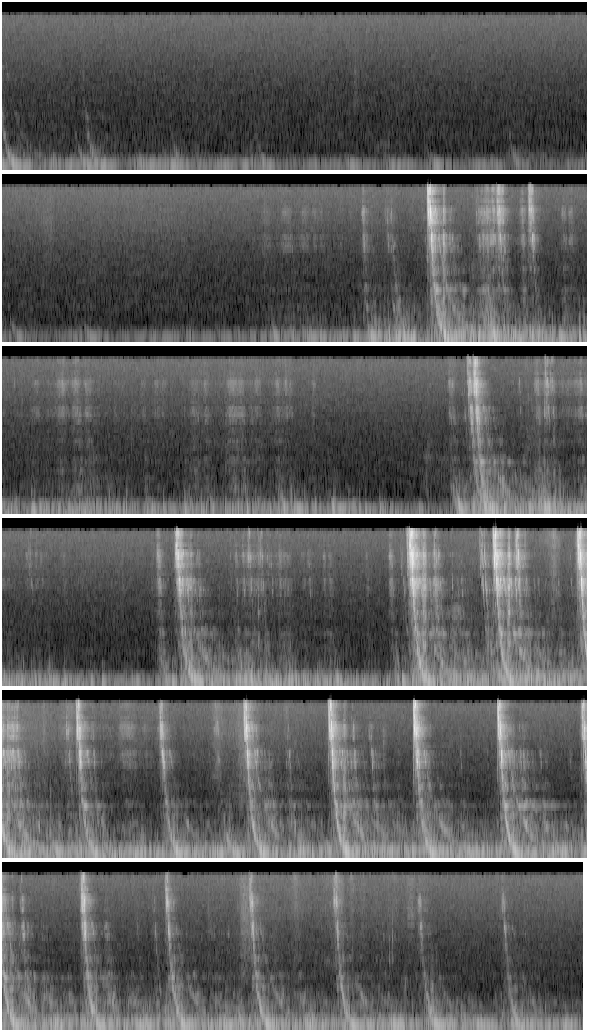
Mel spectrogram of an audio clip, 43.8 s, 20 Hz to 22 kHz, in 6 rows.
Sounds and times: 11.8s Laser Shots 18.2s
20.2s Laser Shots 22.8s
23.8s Laser Shots 26.2s
26.8s Laser Shots 43.6s

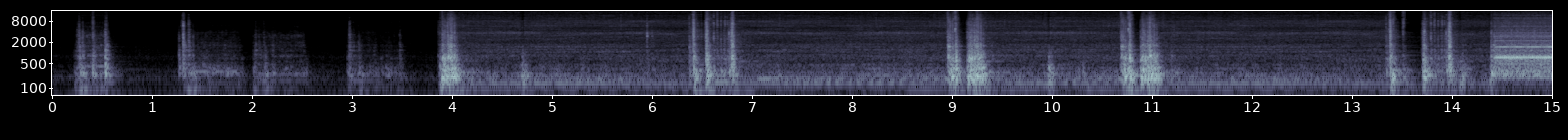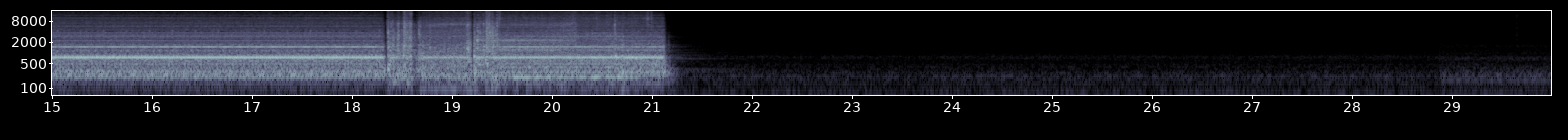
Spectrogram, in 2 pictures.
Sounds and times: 0.2s all-in-one printer 0.7s
1.3s all-in-one printer 21.3s

